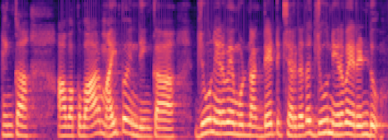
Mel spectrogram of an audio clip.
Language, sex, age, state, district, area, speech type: Telugu, female, 30-45, Andhra Pradesh, Sri Balaji, urban, spontaneous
